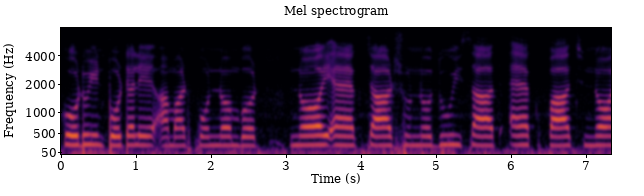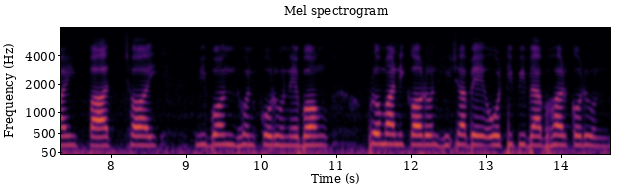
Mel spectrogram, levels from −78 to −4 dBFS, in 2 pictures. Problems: none marked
